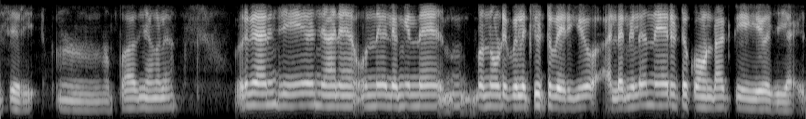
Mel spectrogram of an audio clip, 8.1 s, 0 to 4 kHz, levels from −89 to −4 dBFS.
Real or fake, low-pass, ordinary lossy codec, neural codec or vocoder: fake; 3.6 kHz; none; codec, 16 kHz, 16 kbps, FunCodec, trained on Chinese and English, 50 frames a second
